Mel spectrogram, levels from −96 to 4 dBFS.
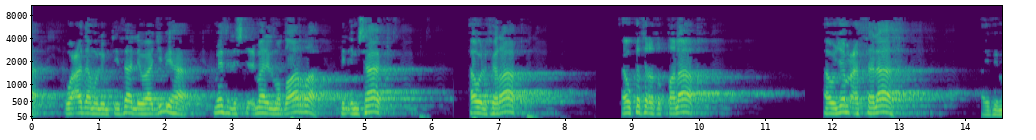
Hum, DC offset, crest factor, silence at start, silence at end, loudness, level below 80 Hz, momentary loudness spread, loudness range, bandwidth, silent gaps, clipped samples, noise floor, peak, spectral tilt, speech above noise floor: none; under 0.1%; 14 dB; 0 s; 0 s; -18 LUFS; -52 dBFS; 17 LU; 3 LU; 8 kHz; 8.47-8.78 s, 11.59-11.85 s; under 0.1%; -52 dBFS; -6 dBFS; -7 dB/octave; 36 dB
